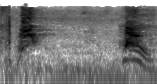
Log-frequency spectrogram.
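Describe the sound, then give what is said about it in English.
Two sharp, high-pitched yaps from a small female guard dog, loud, separated by about a second of quiet. “Yeah, she's obviously a little guard dog.”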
